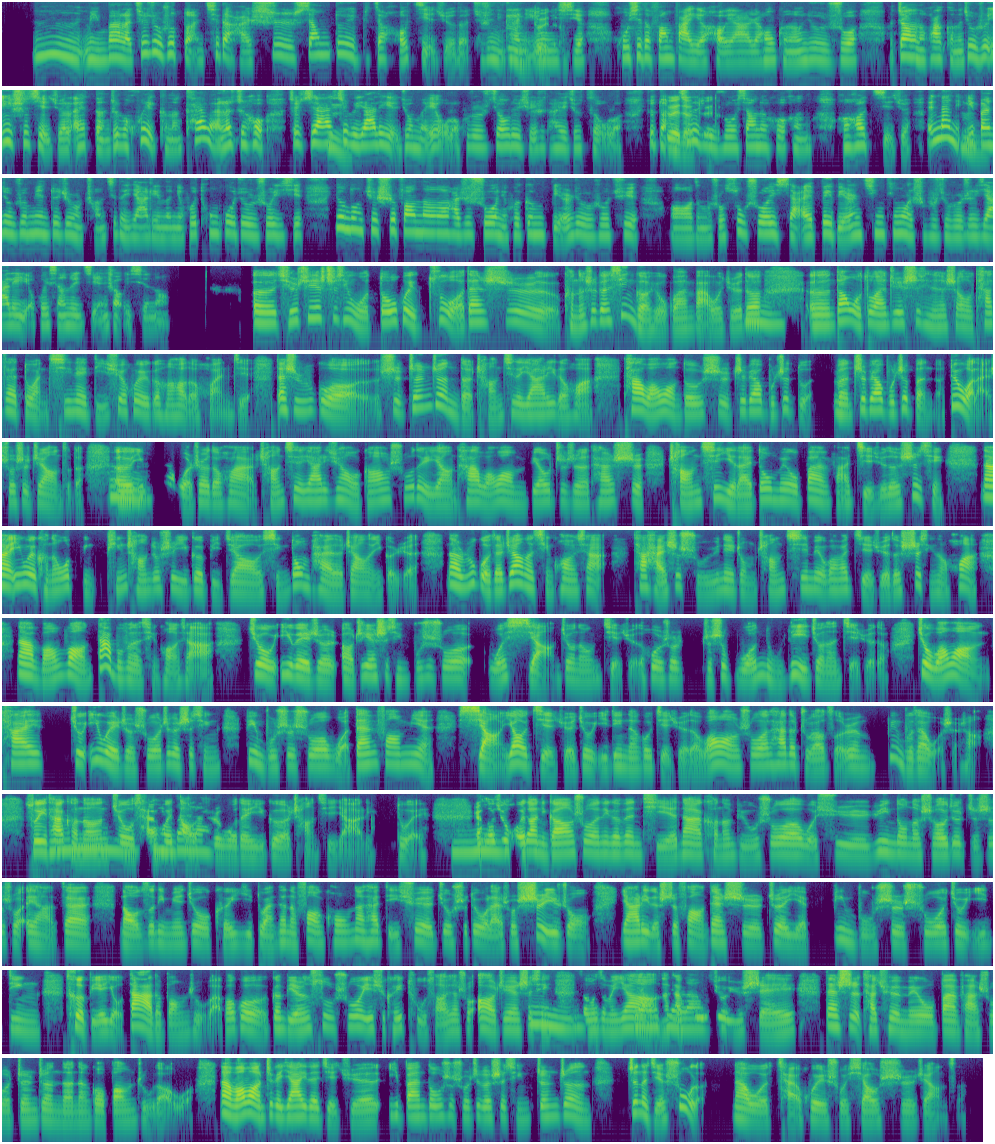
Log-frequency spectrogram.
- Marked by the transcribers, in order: "治标不治本" said as "治标不治盹"; "嗯" said as "稳"; "平" said as "饼"; other background noise; "真正" said as "争正"
- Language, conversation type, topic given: Chinese, podcast, 如何应对长期压力？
